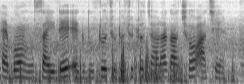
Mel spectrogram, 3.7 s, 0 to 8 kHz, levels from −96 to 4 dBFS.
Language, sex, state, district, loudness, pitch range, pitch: Bengali, female, Assam, Hailakandi, -18 LUFS, 245-275 Hz, 260 Hz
